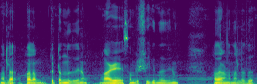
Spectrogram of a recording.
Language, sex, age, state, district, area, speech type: Malayalam, male, 60+, Kerala, Thiruvananthapuram, rural, spontaneous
